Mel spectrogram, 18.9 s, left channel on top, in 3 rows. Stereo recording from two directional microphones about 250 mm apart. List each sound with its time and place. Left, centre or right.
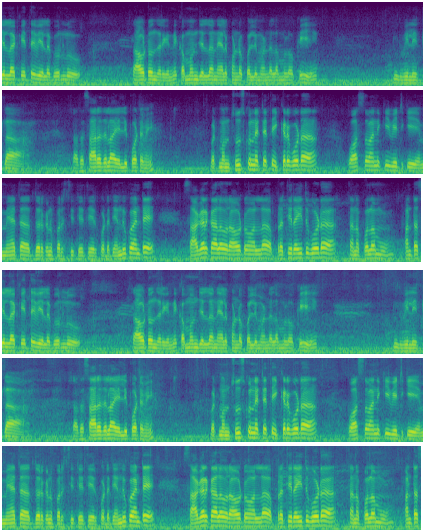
0.0 s a man's voice: centre
6.0 s a man's voice: centre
